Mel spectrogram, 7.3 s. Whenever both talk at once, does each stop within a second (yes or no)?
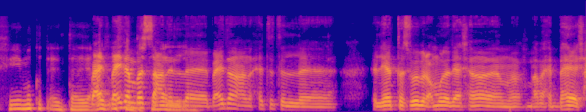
no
